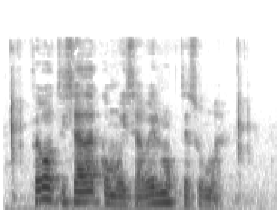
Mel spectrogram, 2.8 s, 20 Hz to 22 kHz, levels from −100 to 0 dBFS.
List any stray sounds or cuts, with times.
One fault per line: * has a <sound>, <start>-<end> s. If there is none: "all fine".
all fine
